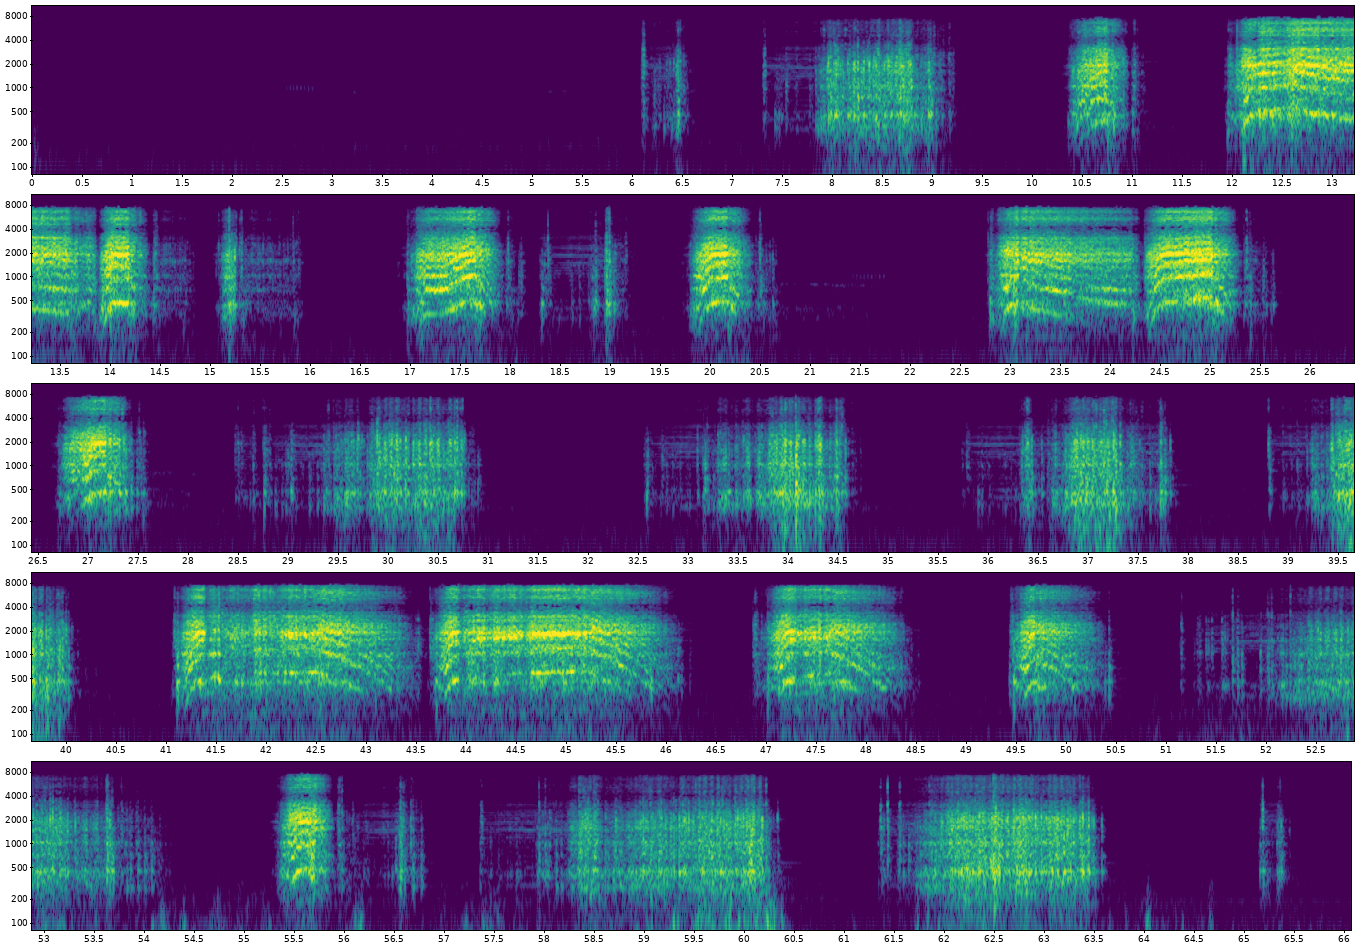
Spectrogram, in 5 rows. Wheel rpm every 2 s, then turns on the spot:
0, 0, 0, 0, 10, 10, 30, 20, 20, 10, 10, 20, 40, 20, 0, 10, 0, 10, 10, 10, 40, 70, 90, 30, 10, 0, 10, 10, 0, 20, 20, 20, 0.
8-10 34-40 58-64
